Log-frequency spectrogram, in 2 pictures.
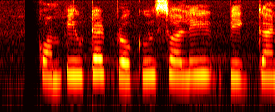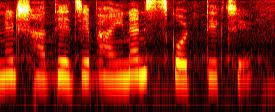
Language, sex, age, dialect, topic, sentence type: Bengali, female, 18-24, Western, banking, statement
